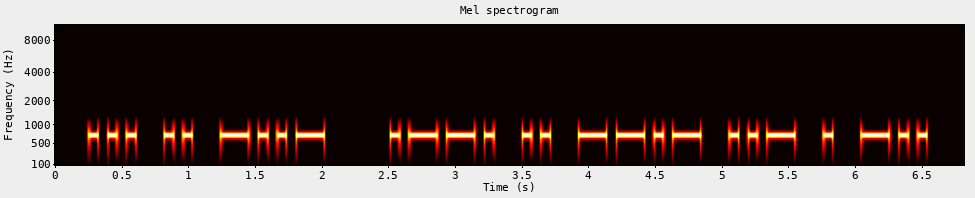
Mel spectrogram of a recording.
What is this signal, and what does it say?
Morse code, heard as a keyed tone, about 17 wpm, 700 Hz. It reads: SIX PIQUED
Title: Pangram Challenge v2 - 17wpm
